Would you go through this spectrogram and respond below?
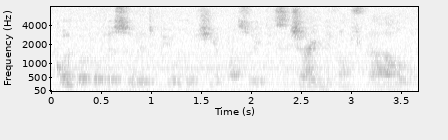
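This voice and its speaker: An older man from Salvador, a stage actor telling his story in an interview in a measured, reflective way. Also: mid-range voice, noisy background. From Brazil, Salvador. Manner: measured, reflective, with frequent pauses and "né?". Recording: roomy echo, distant mic, audible ambience.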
